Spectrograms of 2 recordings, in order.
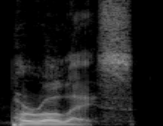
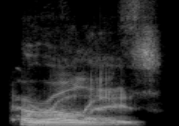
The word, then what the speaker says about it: Parolles: I don't know if that's helpful for everyone, but they normally say that ES on Parolles.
